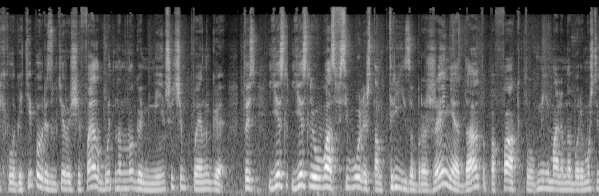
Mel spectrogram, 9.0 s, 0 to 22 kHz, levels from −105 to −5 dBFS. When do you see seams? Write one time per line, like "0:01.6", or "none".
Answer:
0:03.6
0:04.3

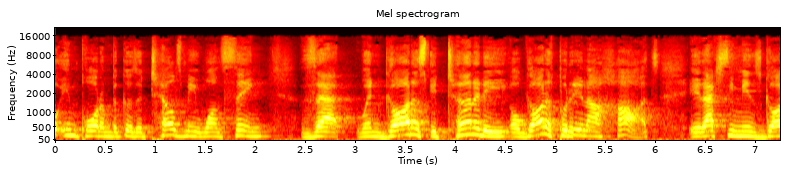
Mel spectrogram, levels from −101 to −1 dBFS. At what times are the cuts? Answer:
0:03.7
0:04.7
0:05.2

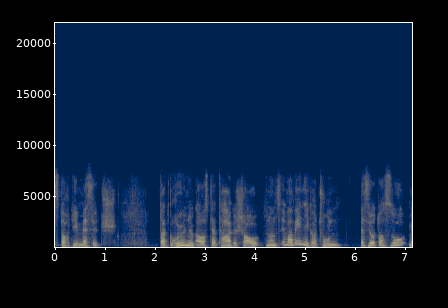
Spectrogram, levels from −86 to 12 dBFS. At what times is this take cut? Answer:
0:02.2
0:02.8
0:04.2

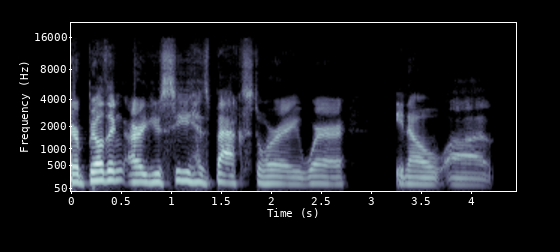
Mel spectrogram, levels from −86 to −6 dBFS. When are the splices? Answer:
none

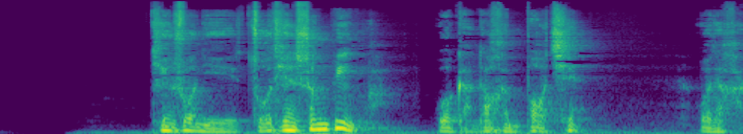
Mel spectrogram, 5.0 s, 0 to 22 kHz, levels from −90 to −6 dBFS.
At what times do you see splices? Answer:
0:02.8

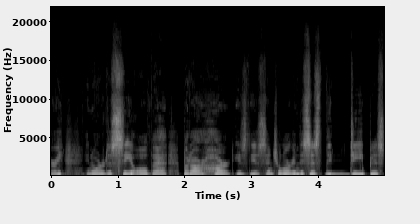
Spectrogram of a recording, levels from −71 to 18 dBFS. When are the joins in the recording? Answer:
0:04.0

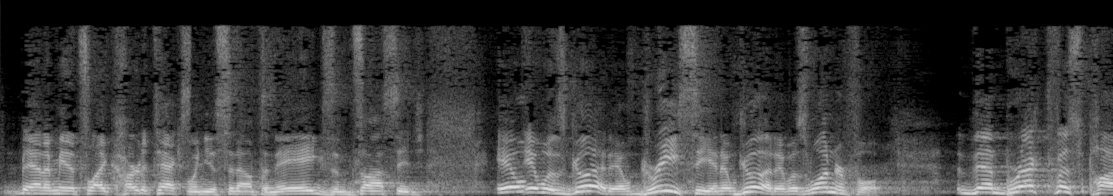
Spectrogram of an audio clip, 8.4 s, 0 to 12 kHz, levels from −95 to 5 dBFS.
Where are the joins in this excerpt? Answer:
0:01.4
0:02.0
0:03.9
0:04.7
0:05.5

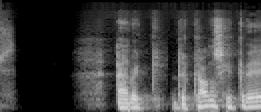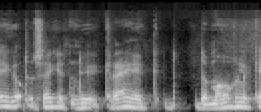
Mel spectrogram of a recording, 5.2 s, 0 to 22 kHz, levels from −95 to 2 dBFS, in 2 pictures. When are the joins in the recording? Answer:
0:01.3
0:01.7
0:02.8
0:03.3

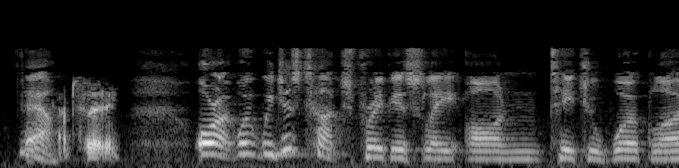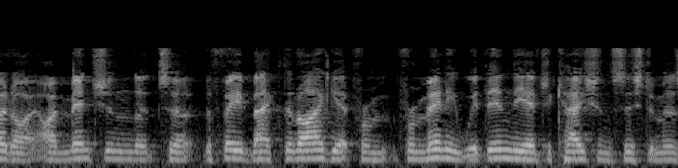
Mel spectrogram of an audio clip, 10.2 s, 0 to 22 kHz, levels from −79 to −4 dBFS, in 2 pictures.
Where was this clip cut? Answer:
none

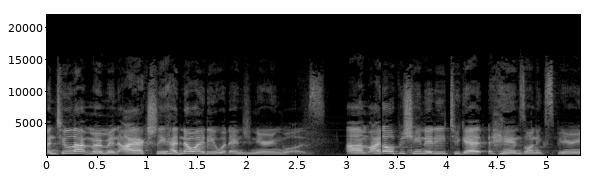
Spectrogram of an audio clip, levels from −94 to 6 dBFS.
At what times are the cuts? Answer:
0:02.9
0:03.3

